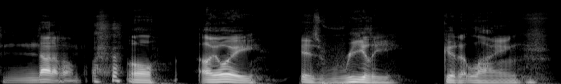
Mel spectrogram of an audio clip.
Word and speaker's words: Aoi: Oi, how do you pronounce that one? Aoi. It's A-O. Aoi.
